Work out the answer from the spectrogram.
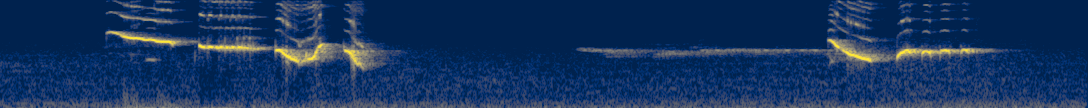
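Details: Orange-headed thrush singing rich whistled phrases: a falling note, a level whistle, then twisting warbled notes, followed after a pause by a long steady whistle and another bright rising-falling phrase.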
